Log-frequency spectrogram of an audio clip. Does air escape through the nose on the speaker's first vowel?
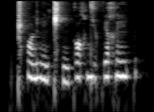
yes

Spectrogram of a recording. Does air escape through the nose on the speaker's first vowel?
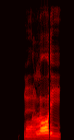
yes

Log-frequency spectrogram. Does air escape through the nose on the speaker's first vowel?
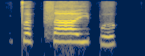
no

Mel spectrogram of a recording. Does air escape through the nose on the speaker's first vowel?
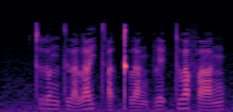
no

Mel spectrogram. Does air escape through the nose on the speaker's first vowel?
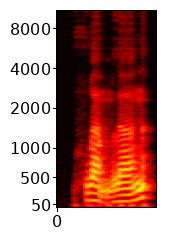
no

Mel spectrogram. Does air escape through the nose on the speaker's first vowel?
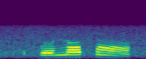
no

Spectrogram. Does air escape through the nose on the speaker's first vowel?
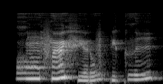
yes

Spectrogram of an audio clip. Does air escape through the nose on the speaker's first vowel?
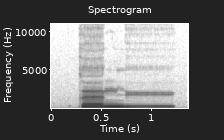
no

